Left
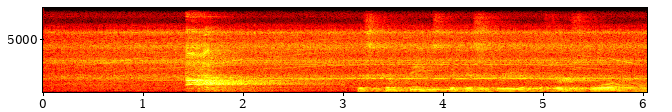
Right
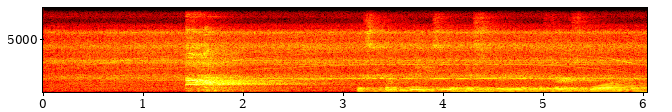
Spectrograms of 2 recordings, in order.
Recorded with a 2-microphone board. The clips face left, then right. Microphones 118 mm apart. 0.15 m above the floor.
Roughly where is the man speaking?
Right.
